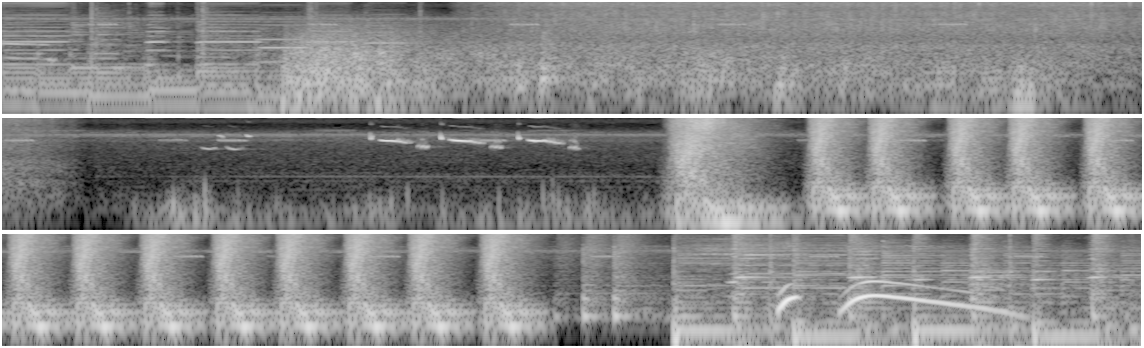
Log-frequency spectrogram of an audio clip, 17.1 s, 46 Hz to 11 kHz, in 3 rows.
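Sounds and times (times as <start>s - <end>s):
steady rain: 1.4s - 6.1s
bird chirps: 6.5s - 8.7s.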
